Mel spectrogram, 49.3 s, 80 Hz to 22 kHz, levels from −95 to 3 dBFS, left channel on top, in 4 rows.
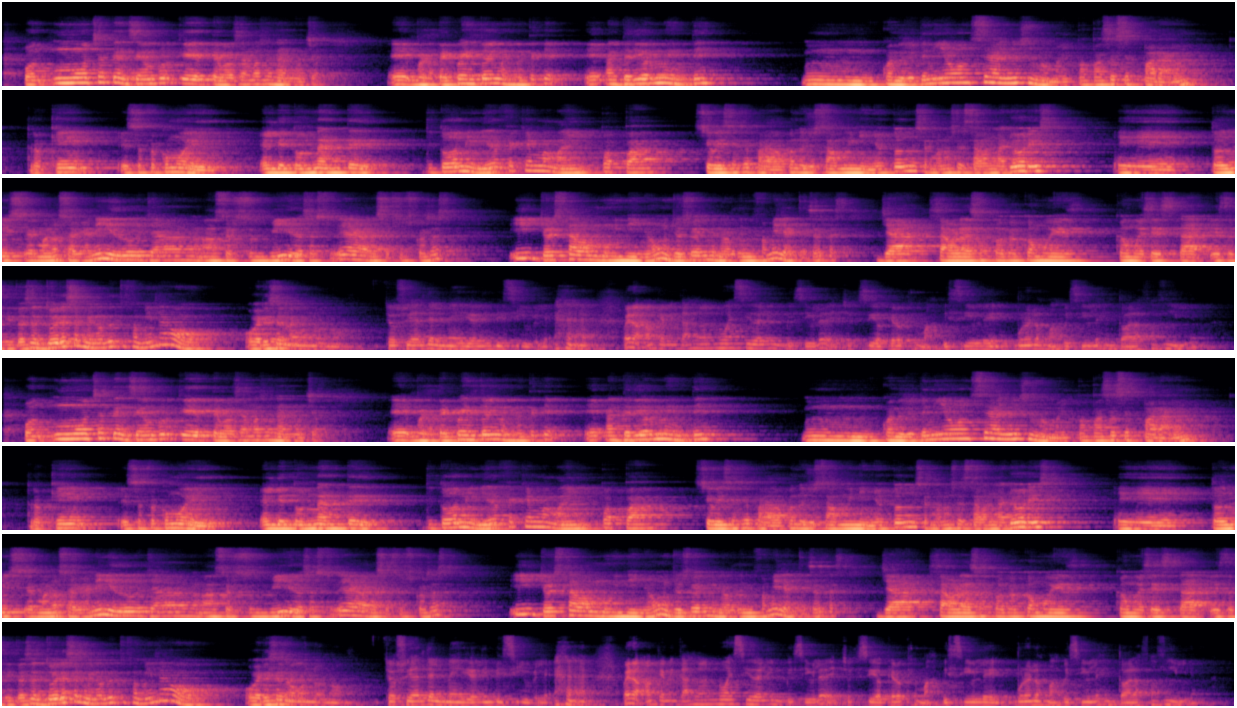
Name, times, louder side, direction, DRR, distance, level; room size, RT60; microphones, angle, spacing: voice 1, 0.2-3.2 3.9-7.1 8.0-12.0 12.6-13.2 13.5-14.5 14.9-16.1 16.6-18.9 19.3-22.8 23.4-24.1 24.4-29.1 29.7-33.0 33.4-35.5 35.8-39.0 39.4-39.9, left 1 dB, 5° left, 0 dB, 0.7 m, -21 dB
voice 2, 39.6-40.5 40.8-49.0, right 2 dB, 35° right, 4 dB, 1.1 m, -32 dB
15.5 x 7.9 x 4.7 m, 1.3 s
head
